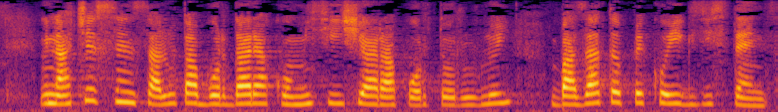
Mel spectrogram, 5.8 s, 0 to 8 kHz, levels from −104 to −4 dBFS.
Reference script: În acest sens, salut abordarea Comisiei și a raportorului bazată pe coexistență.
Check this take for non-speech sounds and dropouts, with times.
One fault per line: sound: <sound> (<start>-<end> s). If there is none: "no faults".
no faults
